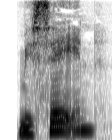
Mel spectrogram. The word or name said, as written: Mesanen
